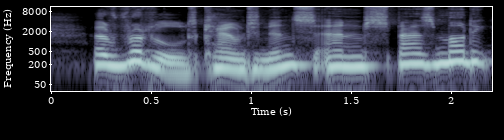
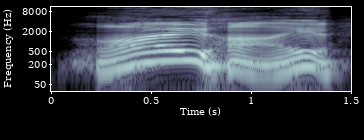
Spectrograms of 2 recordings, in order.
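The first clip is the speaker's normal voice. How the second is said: vigorous call; 2 semitones higher, 6 dB louder than usual. Acted. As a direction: call out sharply across the path. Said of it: "said a vigorous voice".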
